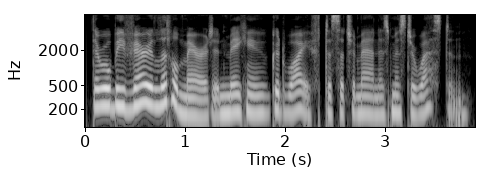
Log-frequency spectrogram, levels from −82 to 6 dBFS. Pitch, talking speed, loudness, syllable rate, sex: 185 Hz, 275 wpm, -17 LUFS, 6.5 syllables/s, female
